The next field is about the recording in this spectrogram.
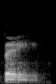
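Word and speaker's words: Behn: White House detail, Gerald Bain. Last name is spelled B-E-H-N, Bain.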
